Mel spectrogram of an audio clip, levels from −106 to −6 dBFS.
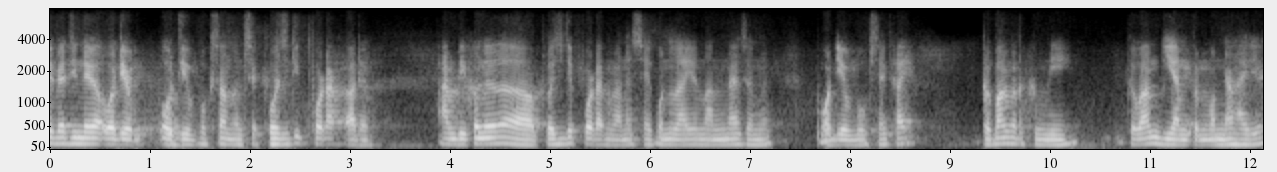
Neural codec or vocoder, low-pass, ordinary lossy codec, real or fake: codec, 16 kHz, 0.5 kbps, X-Codec, HuBERT features, trained on general audio; 7.2 kHz; Opus, 32 kbps; fake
